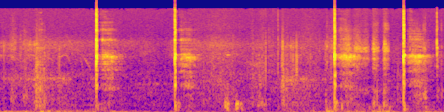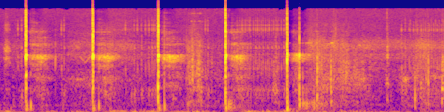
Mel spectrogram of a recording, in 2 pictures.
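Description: Steps crunching and scuffing on dry, stony hillside ground as a boy hauls a donkey uphill on a rope: a steady run of sharp crunches, about one and a half a second, each trailing a short hiss. A low wind rumble lies underneath.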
